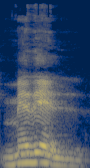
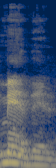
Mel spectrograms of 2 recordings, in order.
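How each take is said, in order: First: The stress is on the second syllable. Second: The stress is on the first syllable. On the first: The speaker calls it right. "sino Gary Medel, ¿eh? Sin tilde" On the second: The speaker calls it wrong. "Nada de Gary Medel, no, no lleva acento en la primera E"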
